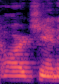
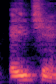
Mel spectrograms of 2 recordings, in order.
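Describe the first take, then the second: First: An R sound follows the first vowel. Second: No R sound follows the first vowel. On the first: The speaker calls it wrong. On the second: The speaker calls it right.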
